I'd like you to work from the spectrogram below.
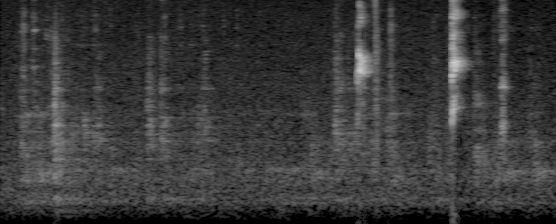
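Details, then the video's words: Caged rosy-faced lovebirds, five birds by a window in winter, make faint ticking and rustling, then three sharp, high chirps about a second apart. "Lovebird Chirping Sounds"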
